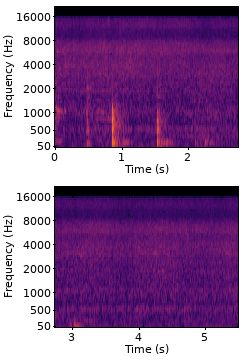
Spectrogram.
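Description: Beef sizzling in a hot oiled wok as it is stir-fried, a steady hiss, with wooden spatulas knocking against the pan three times in the first two seconds.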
